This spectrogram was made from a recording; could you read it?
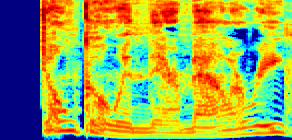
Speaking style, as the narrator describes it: Jared said

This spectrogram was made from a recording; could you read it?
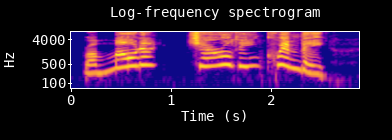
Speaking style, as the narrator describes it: exclaimed Beezus when she had found her voice

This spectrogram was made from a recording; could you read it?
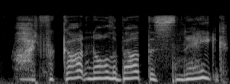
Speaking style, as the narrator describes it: I gasped

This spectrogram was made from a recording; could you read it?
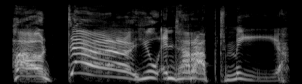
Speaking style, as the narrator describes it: He bellows

